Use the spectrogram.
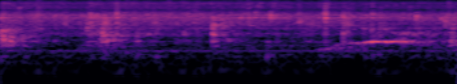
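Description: Sliced onion sizzles softly in a pan, a low steady frying hiss broken by a few light utensil taps and scrapes.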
